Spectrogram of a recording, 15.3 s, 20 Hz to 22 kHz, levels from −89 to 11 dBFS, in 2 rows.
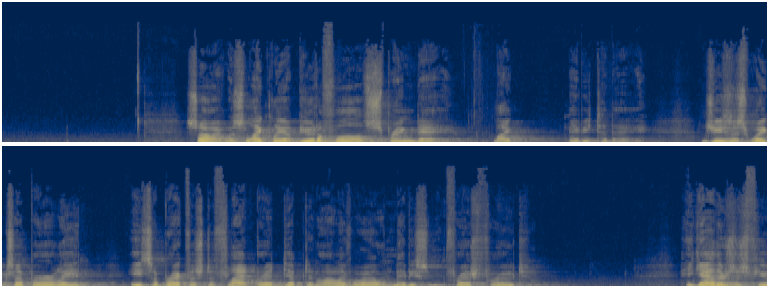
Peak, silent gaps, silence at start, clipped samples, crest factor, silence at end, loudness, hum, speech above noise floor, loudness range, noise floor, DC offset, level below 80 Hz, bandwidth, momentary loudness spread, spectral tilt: -2 dBFS; none; 1.85 s; under 0.1%; 22 dB; 0 s; -23 LUFS; none; 41 dB; 7 LU; -63 dBFS; under 0.1%; -76 dBFS; 18 kHz; 15 LU; -6 dB/octave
